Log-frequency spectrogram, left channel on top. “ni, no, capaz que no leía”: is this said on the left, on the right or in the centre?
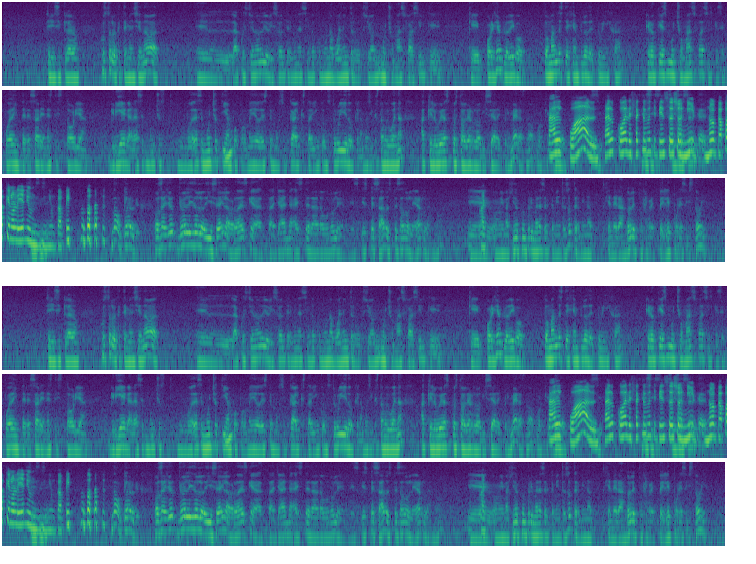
Left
